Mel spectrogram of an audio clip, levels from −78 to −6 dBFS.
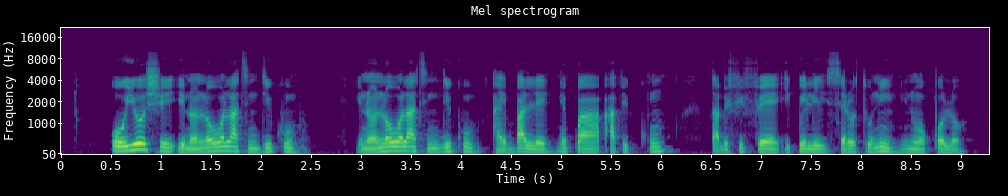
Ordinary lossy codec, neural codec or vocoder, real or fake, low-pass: none; none; real; 9.9 kHz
